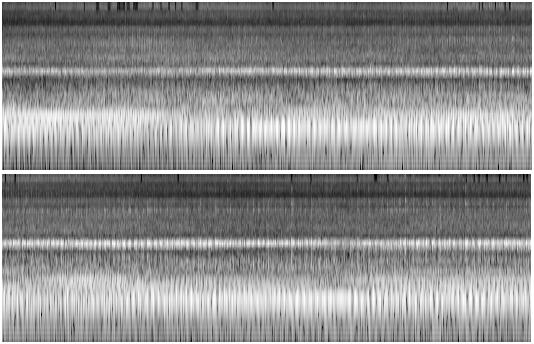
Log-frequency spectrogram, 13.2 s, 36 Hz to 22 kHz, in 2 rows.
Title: My suzuki gt250 is alive again!! First start after rebuild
